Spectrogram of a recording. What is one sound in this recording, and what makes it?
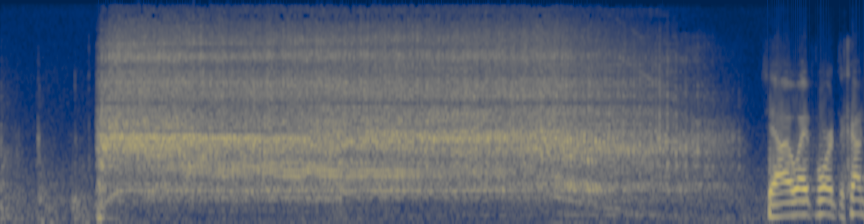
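A power jigsaw buzzes steadily as it cuts.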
